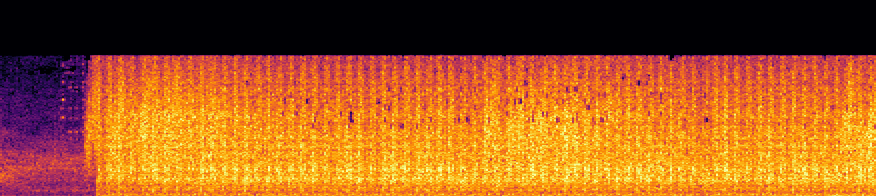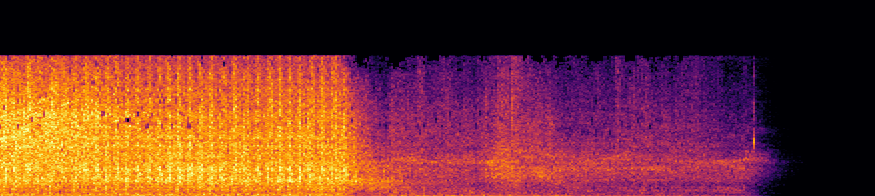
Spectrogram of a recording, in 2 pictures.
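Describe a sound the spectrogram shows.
Guns fire with loud bursts and explosions.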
